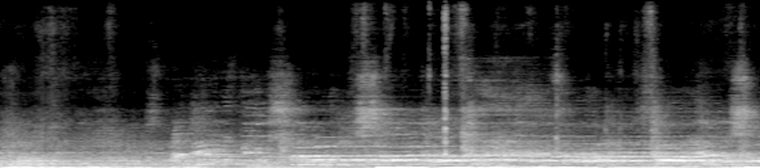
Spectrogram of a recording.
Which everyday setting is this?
cafe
